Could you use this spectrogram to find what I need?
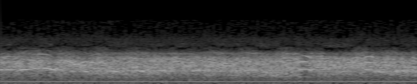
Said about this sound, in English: Well, the kids are waking up out in the bleachers now, yelling, "We want to hit."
